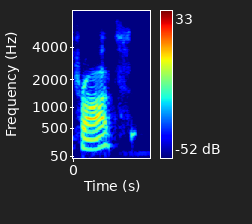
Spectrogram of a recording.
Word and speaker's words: Tracz: So my name is Trotz, pronounced like a horse trots, even though it's spelled Tracz.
